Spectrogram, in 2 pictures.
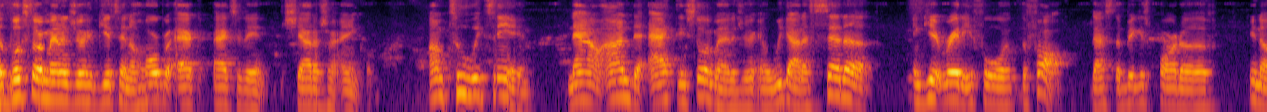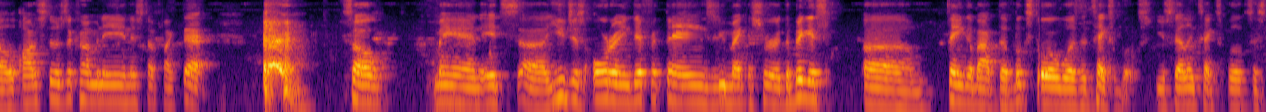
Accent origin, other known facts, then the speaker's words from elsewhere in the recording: Canton, Mississippi, United States; moved away as an adult; also born or lived in Jackson, Mississippi / Oklahoma / Arkansas; I'm from Kent, Mississippi. Went to Kent High School. Graduated from there.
